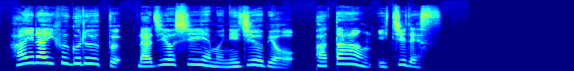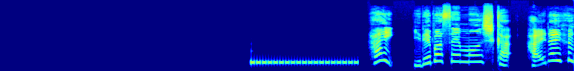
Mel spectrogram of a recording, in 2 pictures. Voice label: radio cm; highlife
